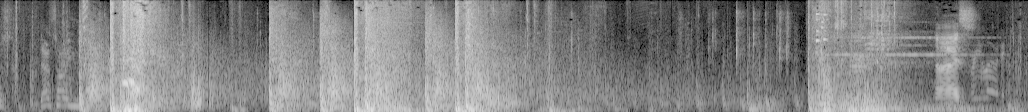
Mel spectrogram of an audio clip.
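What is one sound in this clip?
Single gunshots crack now and then.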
